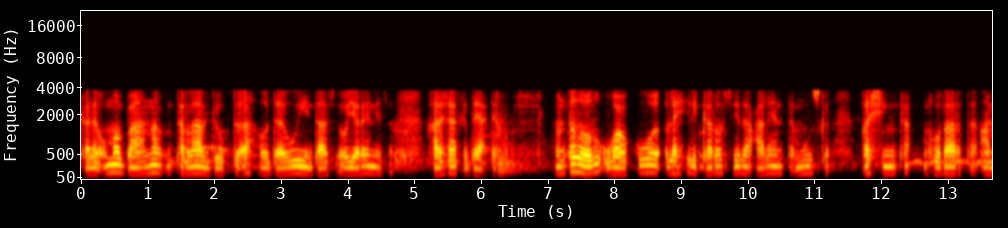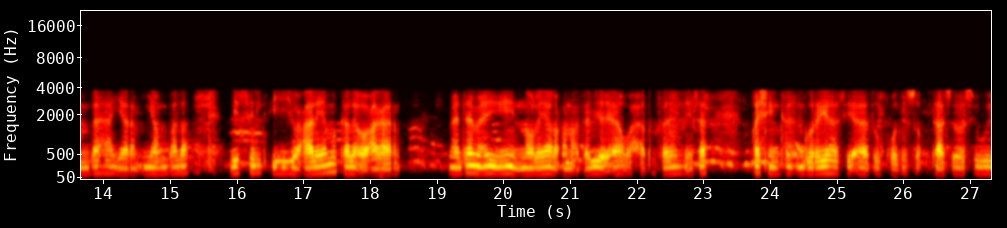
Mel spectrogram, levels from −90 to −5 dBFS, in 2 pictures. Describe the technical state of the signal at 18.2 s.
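Packet loss with pitch repetition at 18.16 to 18.18 s: about 20 ms went missing, which fits a single lost packet, and the receiver repeated the last pitch period, leaving a brief held, buzzy tone.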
